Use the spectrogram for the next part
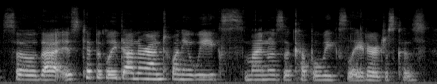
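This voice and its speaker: A woman's voice: fairly high pitch, fairly quick, vocal fry, fairly bright tone, low-quality recording. A tired, pregnant young woman giving a casual vlog update, chatty and laughing often. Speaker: vlogger.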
